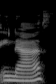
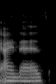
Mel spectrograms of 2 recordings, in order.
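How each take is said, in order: First: The name is said with an Arabic pronunciation. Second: The name is said with an English pronunciation. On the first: This is how family and foreign people say it. "In Arabic, it's Inas, and that's the way my mom says it" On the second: This is how everyone else says it. "when it comes to everybody else, I say Inez"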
